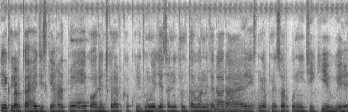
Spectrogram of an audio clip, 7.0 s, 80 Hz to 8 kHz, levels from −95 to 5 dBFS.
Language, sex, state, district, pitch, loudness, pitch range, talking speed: Hindi, male, Chhattisgarh, Bastar, 165 Hz, -18 LUFS, 160-170 Hz, 250 wpm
